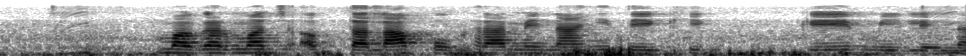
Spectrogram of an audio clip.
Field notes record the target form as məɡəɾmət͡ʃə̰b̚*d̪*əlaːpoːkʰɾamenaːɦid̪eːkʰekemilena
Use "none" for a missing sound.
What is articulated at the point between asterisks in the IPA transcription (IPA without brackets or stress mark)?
t̪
